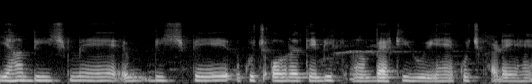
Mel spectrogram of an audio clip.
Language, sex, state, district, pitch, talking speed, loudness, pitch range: Hindi, female, Bihar, Patna, 170 Hz, 160 wpm, -21 LUFS, 160-180 Hz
